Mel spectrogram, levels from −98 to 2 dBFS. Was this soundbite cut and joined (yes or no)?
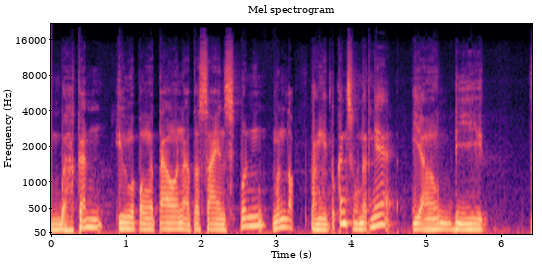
yes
